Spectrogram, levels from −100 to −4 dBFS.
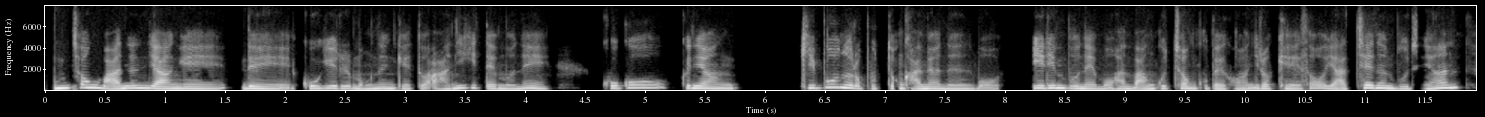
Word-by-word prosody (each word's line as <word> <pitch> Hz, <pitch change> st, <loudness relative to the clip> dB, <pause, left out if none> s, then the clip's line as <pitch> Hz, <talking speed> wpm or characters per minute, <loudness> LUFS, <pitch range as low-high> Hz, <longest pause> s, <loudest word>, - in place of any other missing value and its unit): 엄청 255 Hz, +6 st, +5 dB
많은 225 Hz, +4 st, +4 dB
양의 195 Hz, 0 st, +2 dB
네 195 Hz, -2 st, +2 dB
고기를 210 Hz, -1 st, 0 dB
먹는 185 Hz, +2 st, +1 dB
게 180 Hz, -2 st, -5 dB
또 -, -, -5 dB
아니기 220 Hz, +10 st, -1 dB
때문에 185 Hz, +1 st, -1 dB, 0.4 s
고거 265 Hz, +4 st, -3 dB
그냥 210 Hz, -2 st, +2 dB, 0.5 s
기본으로 250 Hz, 0 st, +1 dB
보통 190 Hz, +1 st, -7 dB
가면은 170 Hz, -2 st, 0 dB
뭐 160 Hz, -, -7 dB, 0.3 s
1 230 Hz, 0 st, +2 dB
인분에 205 Hz, -5 st, +3 dB
뭐 175 Hz, -, -3 dB
한 180 Hz, +1 st, -2 dB
19,900 190 Hz, 0 st, -2 dB
원 160 Hz, -, -3 dB
이렇게 185 Hz, -1 st, -2 dB
해서 115 Hz, -9 st, -4 dB
야채는 225 Hz, +7 st, +2 dB
무제한 185 Hz, +9 st, 0 dB
200 Hz, 255 characters per minute, -24 LUFS, 180-230 Hz, 0.5 s, 엄청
